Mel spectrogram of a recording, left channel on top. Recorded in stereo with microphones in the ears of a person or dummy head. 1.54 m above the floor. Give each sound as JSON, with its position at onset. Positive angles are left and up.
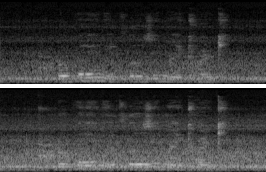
{"t": 0.6, "sound": "keys jangling", "side_deg": -70, "distance_m": 2.0}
